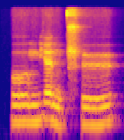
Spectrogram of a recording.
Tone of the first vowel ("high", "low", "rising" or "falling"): high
